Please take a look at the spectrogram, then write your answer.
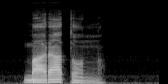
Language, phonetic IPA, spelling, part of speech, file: Polish, [maˈratɔ̃n], maraton, noun, Pl-maraton.ogg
